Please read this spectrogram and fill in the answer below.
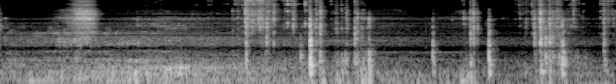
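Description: Handling noises: a few short rustles and clinks spread over several seconds, with a sharp click about three seconds in.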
